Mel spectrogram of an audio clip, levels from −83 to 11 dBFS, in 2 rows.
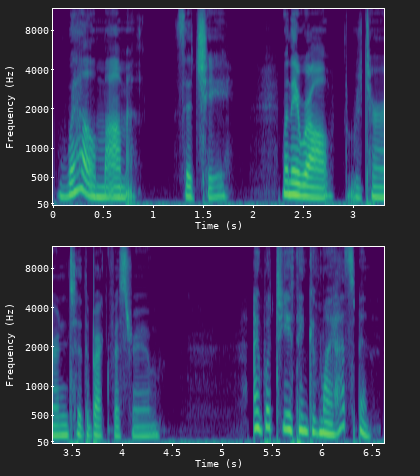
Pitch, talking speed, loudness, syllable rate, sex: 185 Hz, 190 wpm, -20 LUFS, 5.8 syllables/s, female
